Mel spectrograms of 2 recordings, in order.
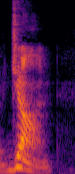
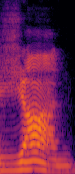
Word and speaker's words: Jean: Not, but they would not say John, he's French, so they would not just go John. – No. – Like, it'd be like Jean, but Jean, like, Gerard. It's spelled J-E-A-N, right.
